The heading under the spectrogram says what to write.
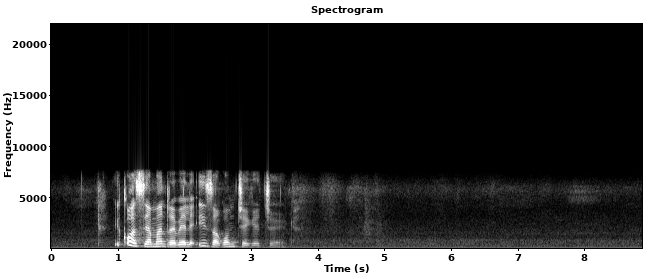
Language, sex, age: South Ndebele, female, 21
